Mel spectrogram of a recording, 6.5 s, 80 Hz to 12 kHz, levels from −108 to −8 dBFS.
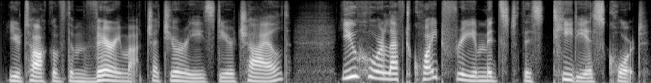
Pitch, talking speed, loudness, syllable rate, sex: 185 Hz, 185 wpm, -21 LUFS, 4.5 syllables/s, female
